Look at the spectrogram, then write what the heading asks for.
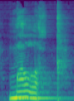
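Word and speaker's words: מלאך: malaikat itu dalam bahasa Ibrani itu malak malak ya dibacanya seperti itu dan secara harafiah artinya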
